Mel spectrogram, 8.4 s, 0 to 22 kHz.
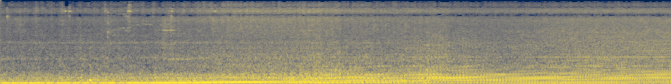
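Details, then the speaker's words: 1985 Chevy square body truck with a budget small-block V8, small upgraded cam (~220 hp) and Dynomax race bullet mufflers, revved to about 3,500 rpm: deep, even rumble, no misses or knocks, healthy. "i'm very happy with that sounds good like i said those dynomax race bullets between three to four grand this truck just sounds absolutely awesome"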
